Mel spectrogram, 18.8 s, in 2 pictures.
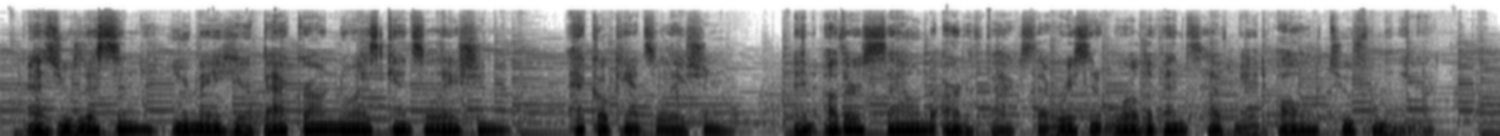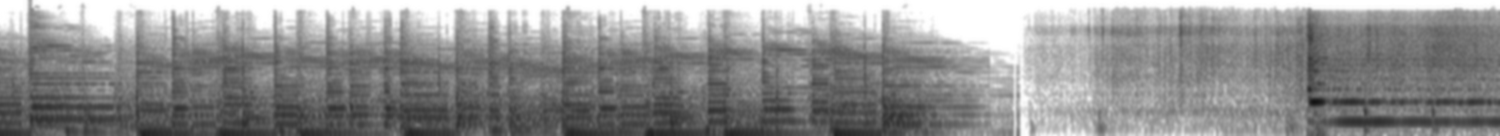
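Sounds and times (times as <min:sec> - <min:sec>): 
rhythmic music with pulsing bass: 0:00.0 - 0:15.0
speech: 0:00.1 - 0:09.1
food sizzling while frying: 0:15.8 - 0:18.7.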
